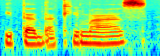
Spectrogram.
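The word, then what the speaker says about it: いただきます: it's it is spelled as itadakimasu but the pronunciation is itadakimasu so you take a moment to thank the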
